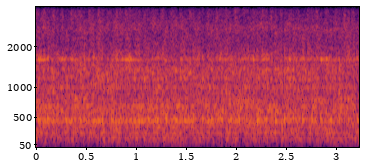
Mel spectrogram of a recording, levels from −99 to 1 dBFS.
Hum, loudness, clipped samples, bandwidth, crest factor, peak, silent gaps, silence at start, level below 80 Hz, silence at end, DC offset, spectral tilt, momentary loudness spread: none; -33 LUFS; under 0.1%; 4 kHz; 14 dB; -18 dBFS; none; 0 s; -62 dBFS; 0 s; under 0.1%; -3 dB/octave; 1 LU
